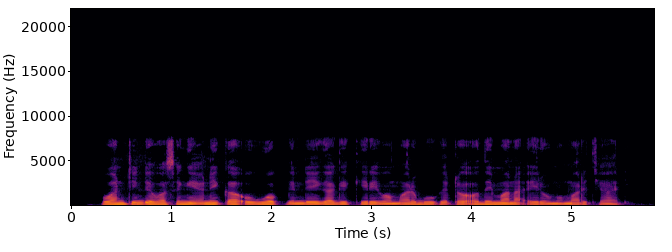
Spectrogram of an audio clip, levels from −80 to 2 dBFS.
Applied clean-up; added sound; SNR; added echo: none; none; none; none.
